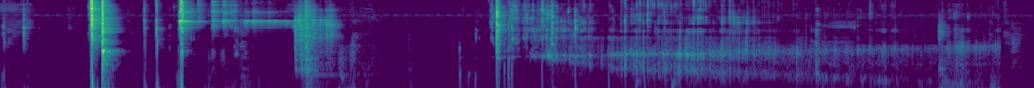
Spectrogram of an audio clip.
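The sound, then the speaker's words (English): A couple of sharp clicks and a pop, then Bell's beer glugs and splashes steadily into a glass for a few seconds, fairly quiet, with no one talking. “Beer is poured out.”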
